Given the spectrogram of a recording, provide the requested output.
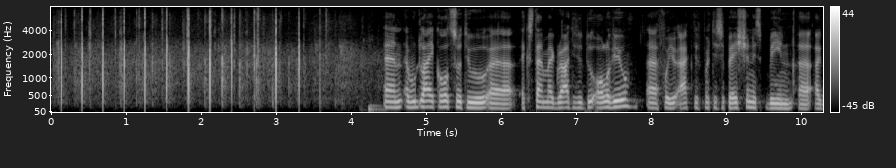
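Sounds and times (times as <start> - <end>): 
audience round of applause: 0.0 - 4.6
speech: 4.4 - 10.2.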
